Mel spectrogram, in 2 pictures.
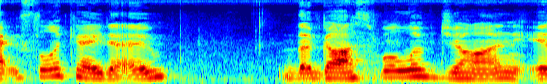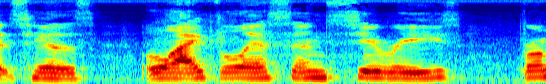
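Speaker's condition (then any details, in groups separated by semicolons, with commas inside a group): ALS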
